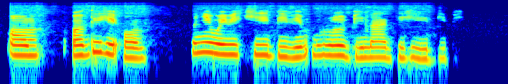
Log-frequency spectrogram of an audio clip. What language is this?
Igbo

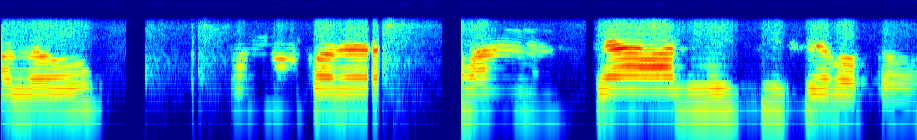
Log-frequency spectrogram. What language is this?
Maithili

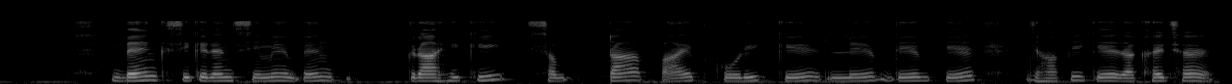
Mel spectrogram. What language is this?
Maithili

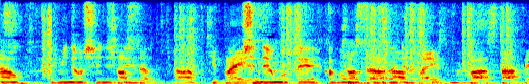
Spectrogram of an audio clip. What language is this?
Japanese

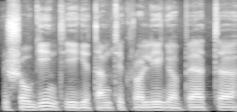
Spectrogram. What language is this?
Lithuanian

